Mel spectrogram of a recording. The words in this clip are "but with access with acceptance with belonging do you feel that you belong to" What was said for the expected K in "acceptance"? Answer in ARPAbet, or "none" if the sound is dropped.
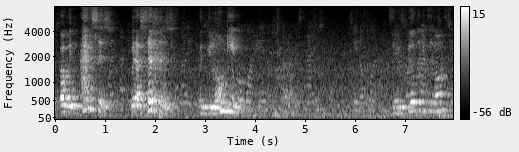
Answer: none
